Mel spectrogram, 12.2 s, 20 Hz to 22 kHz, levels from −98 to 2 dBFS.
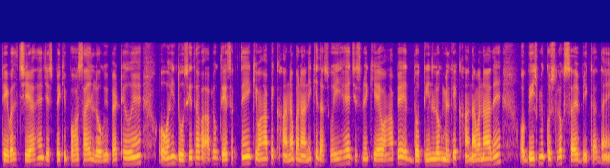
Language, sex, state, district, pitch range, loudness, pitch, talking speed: Hindi, male, Uttar Pradesh, Lucknow, 115-140 Hz, -17 LUFS, 125 Hz, 250 wpm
